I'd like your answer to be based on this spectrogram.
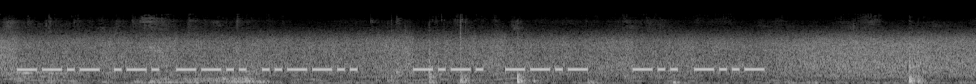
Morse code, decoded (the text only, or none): QRZ? CQ DX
